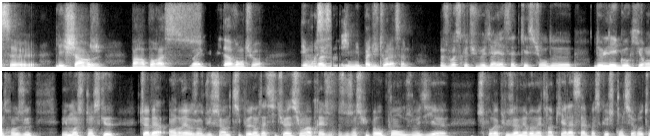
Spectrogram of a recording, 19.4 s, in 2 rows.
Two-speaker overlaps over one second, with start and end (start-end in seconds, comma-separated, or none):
none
